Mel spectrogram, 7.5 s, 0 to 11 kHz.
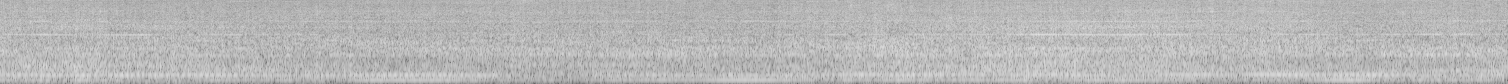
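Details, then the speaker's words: Eureka The Boss Smart Vac 4870 GZ upright vacuum after belt replacement: even, steady motor hum with constant pitch and no rattles or surging; runs smoothly and healthy. "all right now I'm gonna go ahead and turn this thing on demo it for you guys and you can hear how smooth it runs"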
